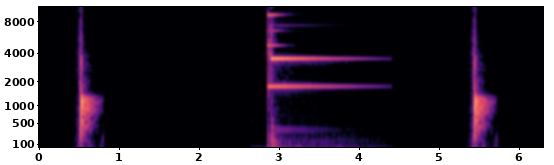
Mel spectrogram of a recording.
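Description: Animated logo sound effects: a short pop, then a bright bell-like ding that rings out and fades over about a second and a half, then a second pop near the end.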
